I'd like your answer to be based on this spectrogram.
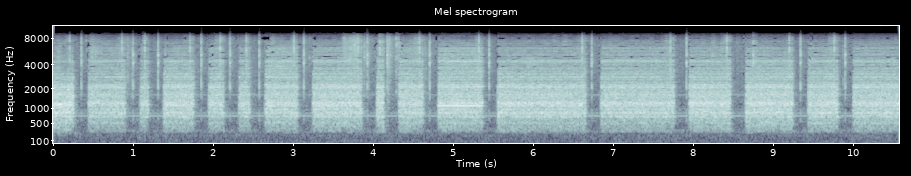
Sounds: Radio

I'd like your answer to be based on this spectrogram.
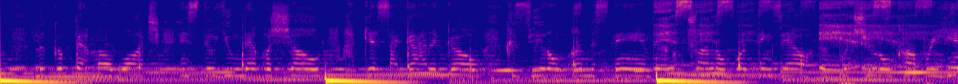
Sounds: Independent music, Music

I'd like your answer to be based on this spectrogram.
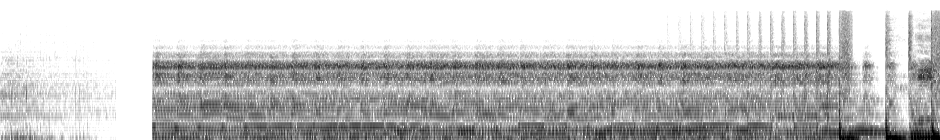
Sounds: Music, Funk

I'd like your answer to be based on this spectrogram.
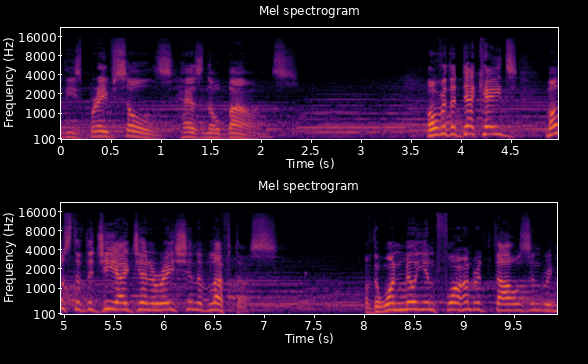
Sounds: Music, Speech

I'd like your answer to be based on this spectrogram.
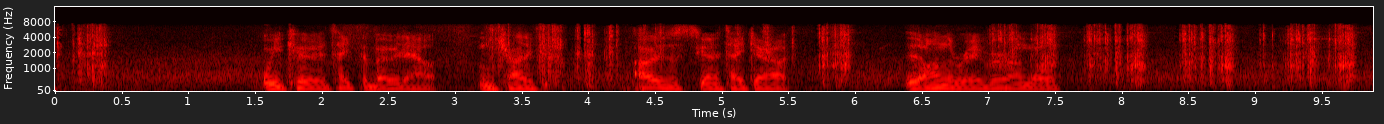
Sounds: Speech

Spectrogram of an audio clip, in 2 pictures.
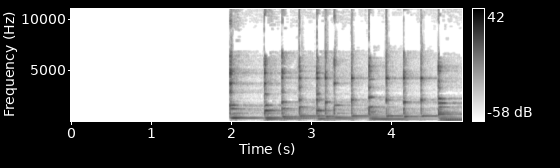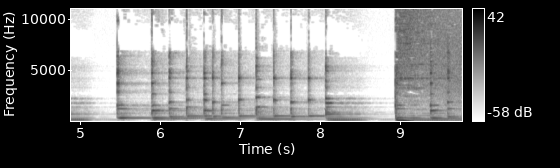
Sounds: Electronic music, Dubstep, Music, Ringtone

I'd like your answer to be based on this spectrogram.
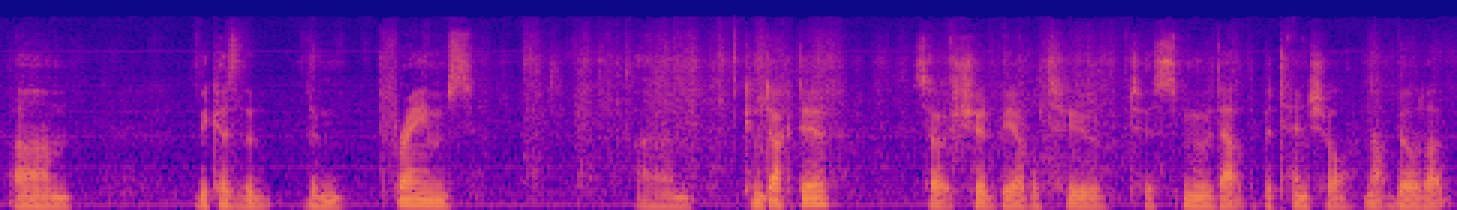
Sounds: Speech

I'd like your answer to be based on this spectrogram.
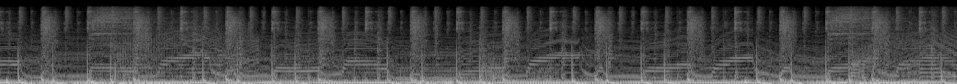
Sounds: Music

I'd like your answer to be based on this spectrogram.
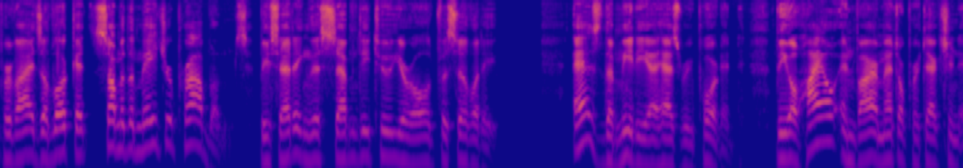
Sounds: Speech

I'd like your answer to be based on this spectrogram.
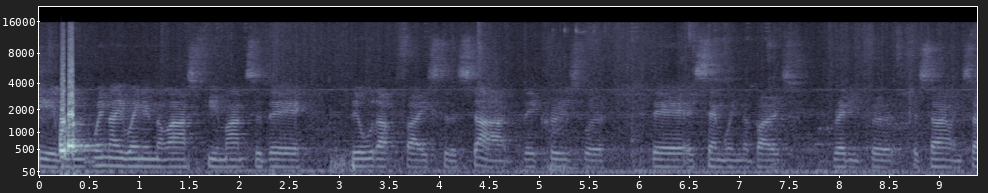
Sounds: Speech

